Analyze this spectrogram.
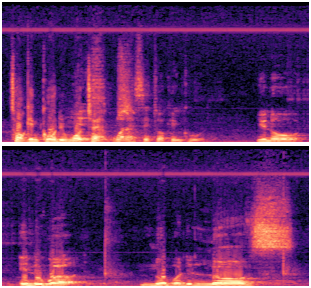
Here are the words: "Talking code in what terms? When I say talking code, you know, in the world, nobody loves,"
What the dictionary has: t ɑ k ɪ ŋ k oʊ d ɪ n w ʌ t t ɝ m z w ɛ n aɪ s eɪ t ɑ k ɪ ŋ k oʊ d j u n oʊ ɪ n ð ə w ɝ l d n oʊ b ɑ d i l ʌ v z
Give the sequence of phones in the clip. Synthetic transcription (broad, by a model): t ɑ k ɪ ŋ k oʊ d ɪ n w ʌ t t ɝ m w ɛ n aɪ s eɪ t ɑ k ɪ ŋ k oʊ d j u n oʊ ɪ n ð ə w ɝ l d n oʊ b ɑ d i l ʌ v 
